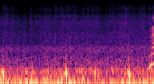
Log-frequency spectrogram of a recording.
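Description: Heavy rain falls steadily in South Korea, a dense, even roar of broadband hiss. A brief rising sound cuts in near the end.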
